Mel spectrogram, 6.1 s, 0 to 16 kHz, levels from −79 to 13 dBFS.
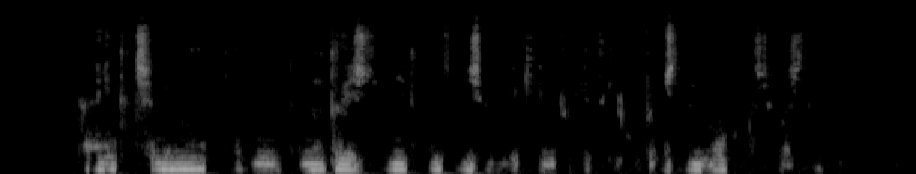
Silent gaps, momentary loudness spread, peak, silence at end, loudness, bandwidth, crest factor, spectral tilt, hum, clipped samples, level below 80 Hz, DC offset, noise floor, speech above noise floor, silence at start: none; 21 LU; -16 dBFS; 0.8 s; -31 LUFS; 9.6 kHz; 16 dB; -5.5 dB/octave; none; under 0.1%; -56 dBFS; under 0.1%; -77 dBFS; 46 dB; 0.55 s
